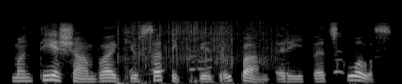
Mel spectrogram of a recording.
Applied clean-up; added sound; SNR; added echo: none; Crumpling, crinkling; 18 dB; none.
